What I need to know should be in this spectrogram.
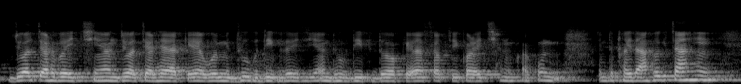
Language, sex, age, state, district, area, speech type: Maithili, female, 45-60, Bihar, Samastipur, rural, spontaneous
